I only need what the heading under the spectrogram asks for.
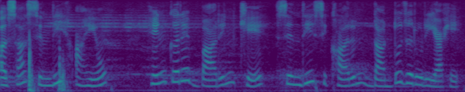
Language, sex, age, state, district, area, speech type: Sindhi, female, 18-30, Delhi, South Delhi, urban, spontaneous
